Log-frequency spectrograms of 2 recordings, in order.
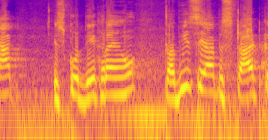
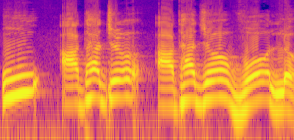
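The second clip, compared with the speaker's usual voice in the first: spelling out; 2 semitones lower, much slower than usual. Shown as a demonstration. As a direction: dictate each letter piece with pauses. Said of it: "दोनों ज आधा होते हैं". (अक्षर-अक्षर करके धीरे बोलें)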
